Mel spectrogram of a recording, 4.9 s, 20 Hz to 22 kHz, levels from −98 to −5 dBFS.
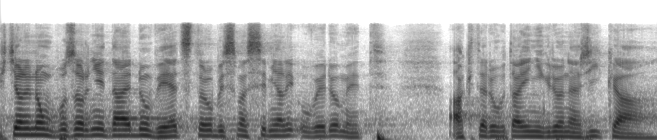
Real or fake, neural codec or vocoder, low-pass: real; none; 10.8 kHz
